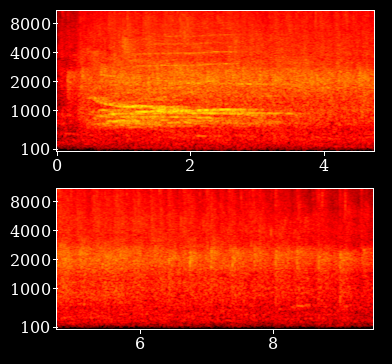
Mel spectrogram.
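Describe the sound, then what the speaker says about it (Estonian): A debate tournament final audience applauds a competing team, with loud, dense clapping that swells in the first seconds and then holds steady before tapering slightly, crowd heard indoors. "teeme palun ühe suure aplausiga teisele finaalis väidelnud võistkonnale"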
